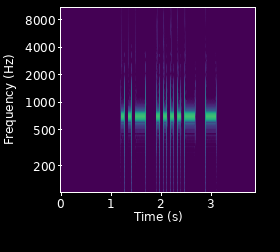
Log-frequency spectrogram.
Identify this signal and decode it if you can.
Morse code, heard as a keyed tone, about 17 wpm, 700 Hz. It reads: U4T
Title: All Cut Numbers - 3-Digit 17wpm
